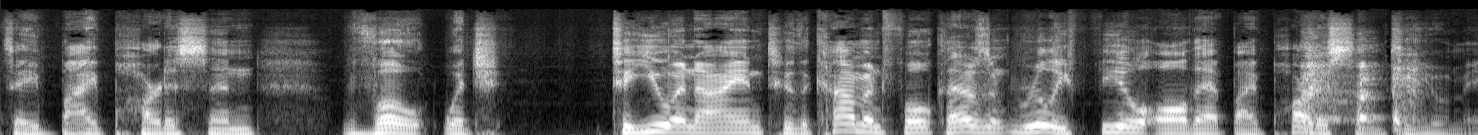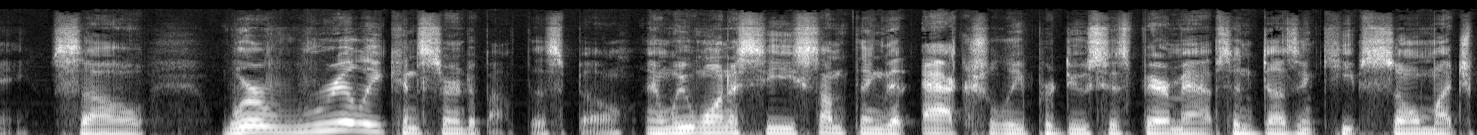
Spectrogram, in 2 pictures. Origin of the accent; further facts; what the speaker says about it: Cleveland, Ohio, United States; born there; Well, I was born in Cleveland, Ohio. So don't hold that against me. I get a lot of people here in Wisconsin apologizing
